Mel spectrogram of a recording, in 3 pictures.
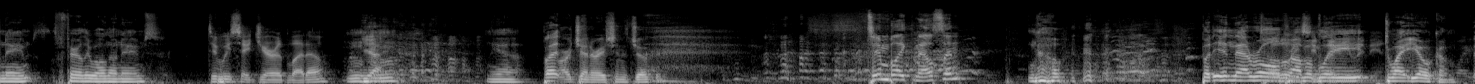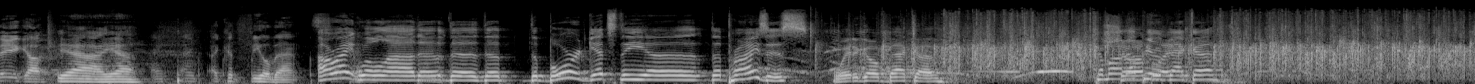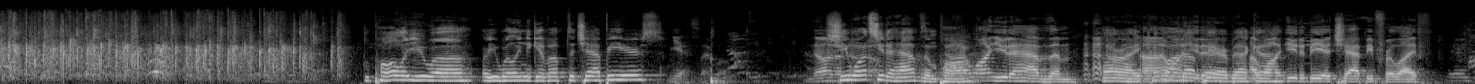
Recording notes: Live from the NerdMelt Showroom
